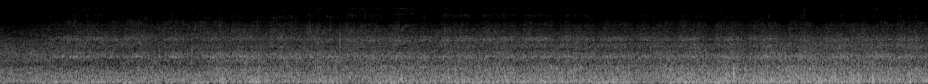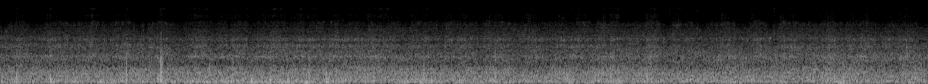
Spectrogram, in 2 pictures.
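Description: Wind buffeting the microphone over the rush of breaking surf.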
